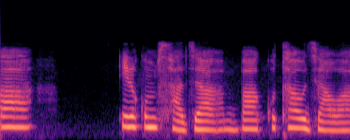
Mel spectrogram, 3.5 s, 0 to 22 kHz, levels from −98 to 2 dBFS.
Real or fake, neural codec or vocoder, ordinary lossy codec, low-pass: fake; vocoder, 22.05 kHz, 80 mel bands, Vocos; none; 7.2 kHz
